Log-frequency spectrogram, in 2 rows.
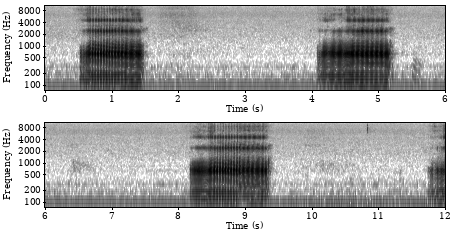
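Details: Sleeping female pug snoring: regular loud, buzzy snores about every four seconds, roughly 15 per minute, with quiet between.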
